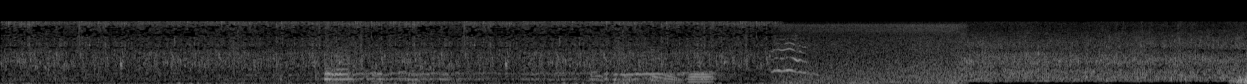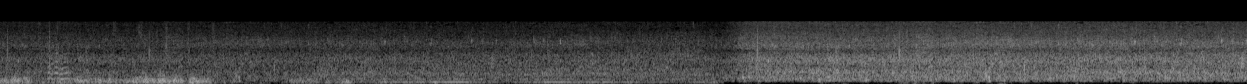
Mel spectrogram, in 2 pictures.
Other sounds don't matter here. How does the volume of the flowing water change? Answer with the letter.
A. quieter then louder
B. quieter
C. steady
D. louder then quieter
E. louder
E.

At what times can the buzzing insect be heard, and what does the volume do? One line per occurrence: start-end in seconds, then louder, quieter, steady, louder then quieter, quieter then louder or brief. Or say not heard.
3.1-7.2 quieter then louder
12.2-19.7 quieter.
